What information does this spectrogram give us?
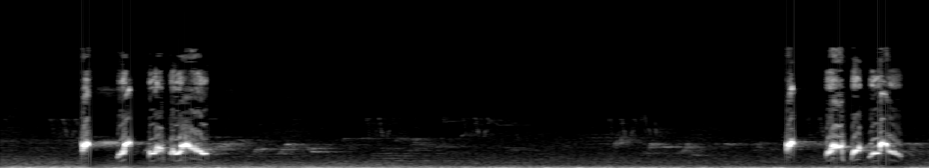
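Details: Red-whiskered bulbul singing to train for a song competition: two short bursts of bright, whistled, warbling notes about four seconds apart, each a quick run of four or five sharp phrases, with quiet low background hum between.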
